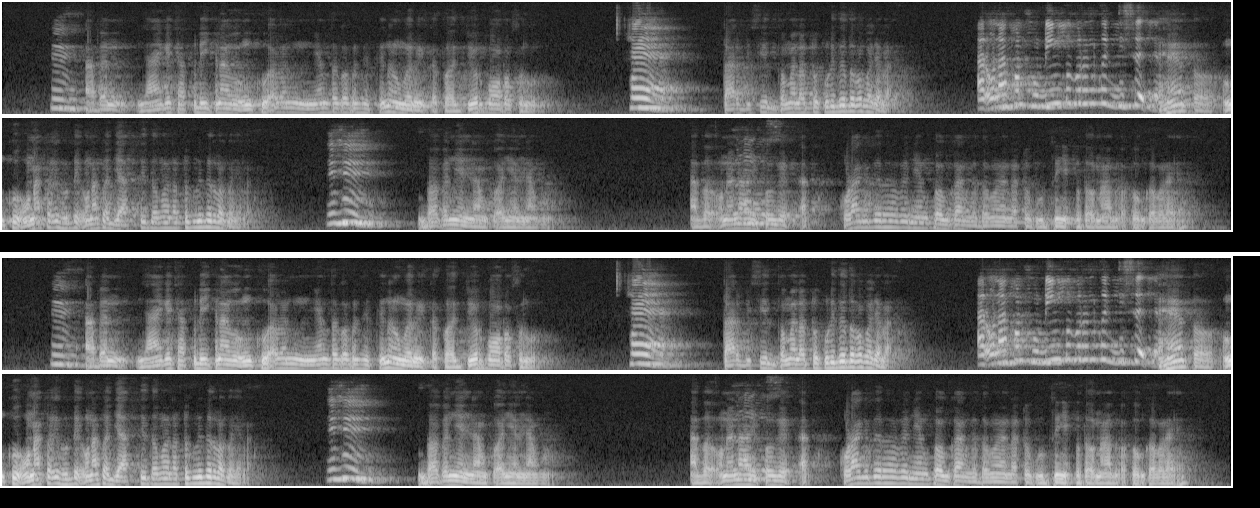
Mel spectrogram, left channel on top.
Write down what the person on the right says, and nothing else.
ᱟᱵᱮᱱ ᱡᱟᱦᱟᱸᱭ ᱜᱮ 'ᱪᱷᱟᱯᱨᱤ' ᱠᱟᱱᱟ ᱣᱚ, ᱩᱝᱠᱩ ᱟᱵᱮᱱ ᱧᱮᱞ ᱛᱟᱠᱚ ᱵᱮᱱ ᱥᱮ ᱛᱤᱱᱟᱹᱜ ᱩᱢᱮᱨ ᱦᱩᱭᱩᱜ ᱛᱟᱠᱚᱣᱟ! ᱡᱳᱨ ᱯᱚᱝᱨᱚ-ᱥᱳᱞᱳ᱾ <inaudible>
ᱛᱟᱨ ᱵᱤᱥᱤ ᱫᱚᱢᱮ ᱞᱟᱹᱴᱩ ᱠᱩᱲᱤ ᱫᱟᱹ ᱫᱚ ᱵᱟᱠᱚ ᱪᱟᱞᱟᱜᱼᱟ᱾
ᱦᱮᱸᱛᱚ, ᱩᱝᱠᱩ ᱚᱱᱟ ᱠᱷᱚᱡ ᱦᱩᱰᱤ, ᱚᱱᱟ ᱠᱷᱚᱡ ᱡᱟᱹᱥᱛᱤ ᱫᱚᱢᱮ ᱞᱟᱹᱴᱩ ᱠᱩᱲᱤ ᱫᱟᱹ ᱫᱚ ᱵᱟᱠᱚ ᱪᱟᱞᱟᱜᱼᱟ᱾
ᱵᱟᱵᱮᱱ ᱧᱮᱞ ᱧᱟᱢ ᱠᱚᱣᱟ, ᱧᱮᱞ ᱧᱟᱢ ᱦᱚᱸ ᱟᱫᱚ ᱚᱱᱮ
ᱱᱟ ᱜᱮᱠᱚ
ᱜᱮ ᱟᱨ ᱠᱚ ᱠᱚᱲᱟ ᱜᱤᱫᱟᱹᱨ ᱦᱚᱸ ᱵᱮᱱ ᱧᱮᱞ ᱠᱚᱣᱟ, ᱚᱝᱠᱟᱱ ᱠᱚ ᱫᱚ ᱢᱟᱱᱮ ᱞᱟᱹᱴᱩ ᱵᱩᱫᱽᱫᱷᱤ ᱧᱚᱜ ᱠᱚᱫᱚ ᱚᱱᱟᱫᱚ ᱵᱟᱠᱚ ᱚᱝᱠᱟ ᱵᱟᱲᱟᱭᱟ᱾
